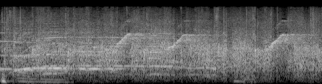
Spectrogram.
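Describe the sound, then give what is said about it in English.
Steady, dense applause from a large audience at a church gathering as a speaker is called up, a continuous wash of many hands clapping with faint crowd murmur and a few tonal background sounds underneath. “And we want to have a culture of honor, so it is appropriate to clap.”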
